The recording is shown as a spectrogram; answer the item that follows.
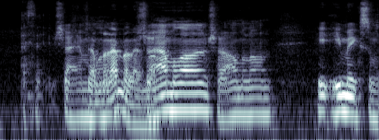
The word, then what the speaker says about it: Shyamalan: movie better writing better directing um you know Shyamalan I love Shyamalan but he say his name I think sh Shyamalan Shyamalan he he makes some Clunkers like after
